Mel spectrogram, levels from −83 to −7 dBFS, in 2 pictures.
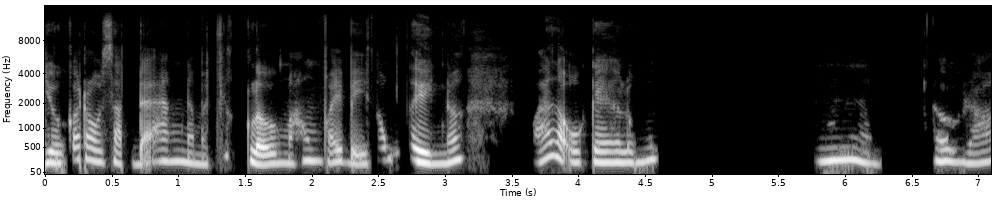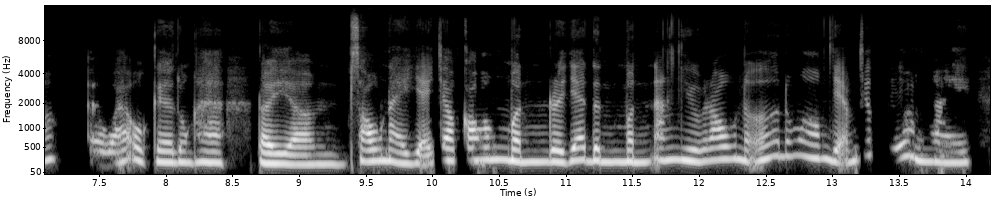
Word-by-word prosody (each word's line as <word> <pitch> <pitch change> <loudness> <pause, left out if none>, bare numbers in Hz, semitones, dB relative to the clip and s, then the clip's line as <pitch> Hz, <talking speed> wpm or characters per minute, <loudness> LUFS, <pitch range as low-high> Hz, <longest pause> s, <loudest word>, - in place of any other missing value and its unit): vừa 195 -2 +4
có 250 - -1
rau 230 -3 +2
sạch 220 +2 -4
để 170 - -1
ăn 220 -1 -2
nè, 195 - 0
mà 175 - -4
chất 310 - -16
lượng 180 0 +6
mà 185 - -3
hông 230 -1 -2
phải 210 +2 -1
bị 175 -3 -2
tốn 240 +1 -8
tiền 190 -6 +7
nữa, 225 +6 +2 0.5
quá 295 - -2
là 280 - +4
ô 200 0 0
kê 200 -1 +2
luôn 200 0 0
á. - - 0 1.2
Ừm, 225 -4 +1 0.4
ừ, 220 -1 +1
đó. 205 +7 -3 0.2
Ê, - - -11
quá 195 - -1
ô 240 -3 0
kê 205 -2 +1
luôn 205 -1 -2
ha, 200 -1 0 0.2
rồi, 180 -2 +5
ờ, 165 0 +1 0.3
sau 220 +3 +1
này 200 -5 +1
dạy 180 -3 -1
cho 235 -1 +3
con 245 0 0
mình 210 -1 +2
rồi 210 -1 +3
gia 240 +3 +2
đình 210 -3 0
mình 210 -1 0
ăn 240 0 -1
nhiều 230 -3 +1
rau 250 +2 0
nữa, 245 +5 -2
đúng 310 +1 -8
hông? 275 -5 -2
Giảm 215 0 -1
chất 325 +8 -15
béo 485 - -4
hàng 240 -8 -1
ngày. 200 -1 -3
215 Hz, 235 wpm, -20 LUFS, 200-240 Hz, 1.2 s, tiền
